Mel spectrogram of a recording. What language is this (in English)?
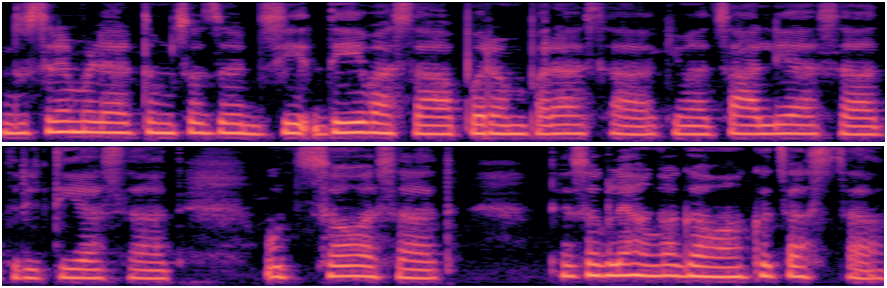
Konkani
